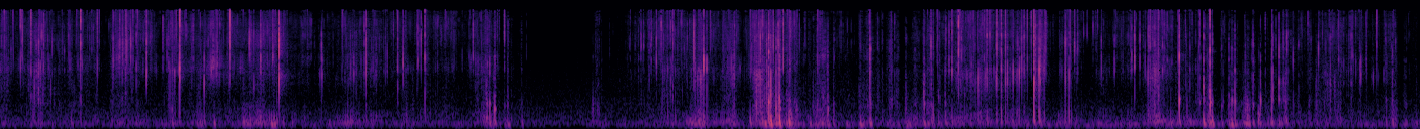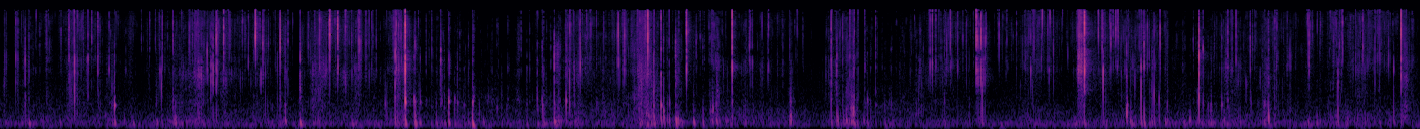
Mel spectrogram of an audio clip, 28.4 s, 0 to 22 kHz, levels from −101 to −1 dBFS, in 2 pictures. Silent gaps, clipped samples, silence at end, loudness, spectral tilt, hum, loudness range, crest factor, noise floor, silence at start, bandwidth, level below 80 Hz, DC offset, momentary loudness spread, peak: none; under 0.1%; 0 s; -50 LUFS; -0.5 dB/octave; none; 10 LU; 44 dB; -82 dBFS; 0 s; 17 kHz; -86 dBFS; under 0.1%; 18 LU; -10 dBFS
